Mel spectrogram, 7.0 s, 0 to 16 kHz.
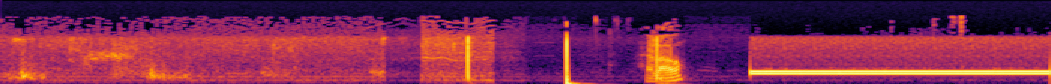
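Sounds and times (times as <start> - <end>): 
steady mid-pitched telephone tone of an outgoing call: 5.0 - 6.9.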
